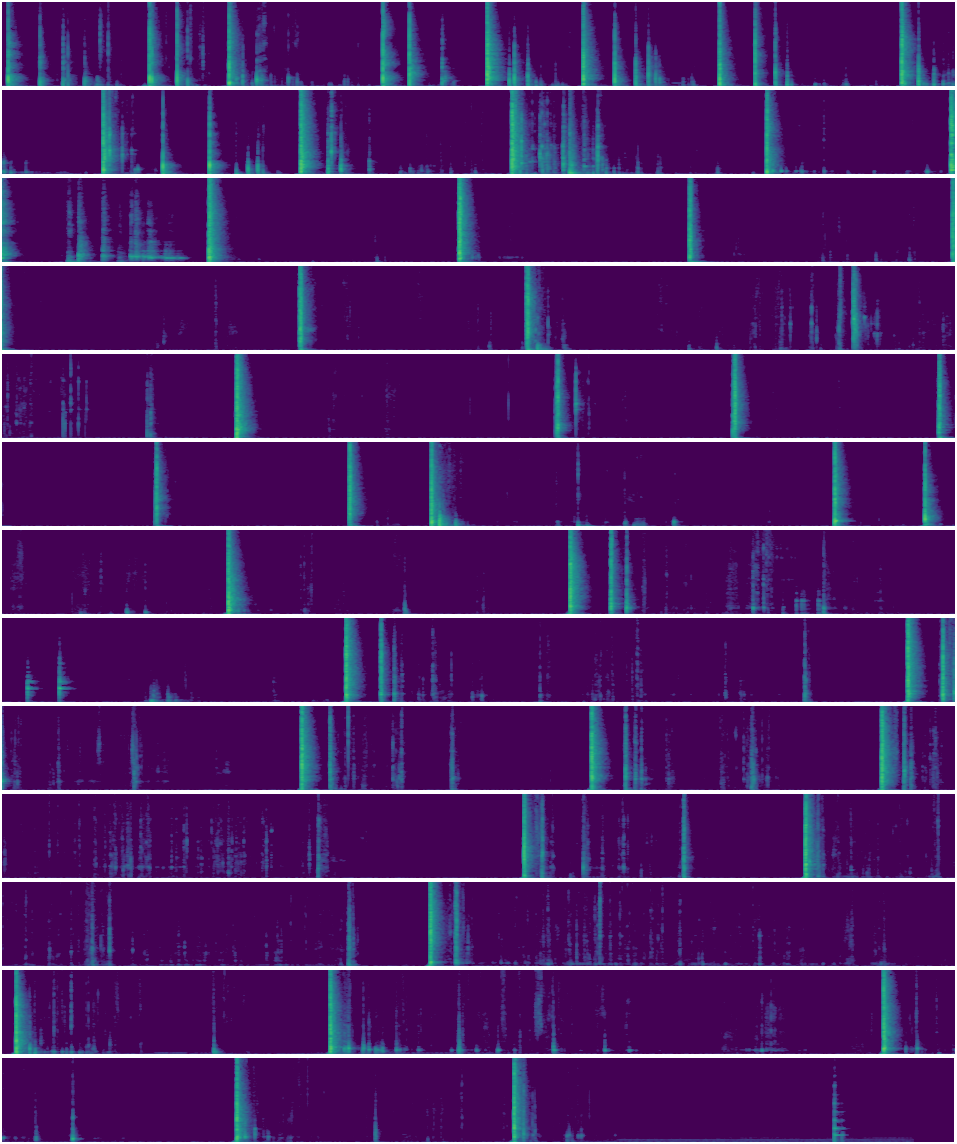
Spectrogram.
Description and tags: Dropping, hitting, throwing coconuts onto a concrete floor.
coconut, crack, drop, foley, hit, impact, smash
